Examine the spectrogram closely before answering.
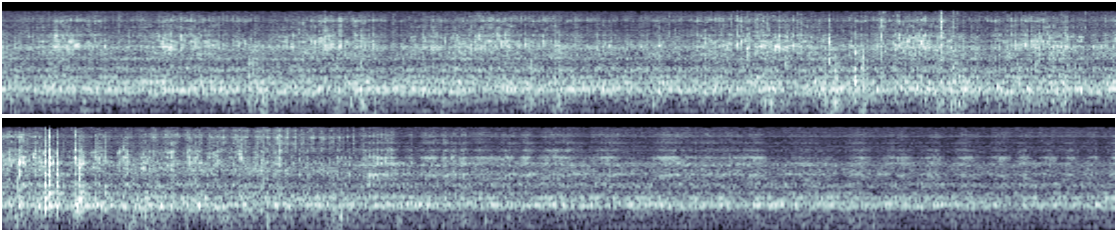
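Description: Steady rush of wind over a bicycle-mounted camera's microphone, mixed with tyre noise on the road, with a few sharp clicks a little past the middle.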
